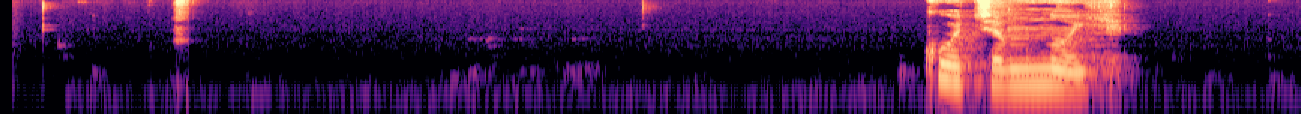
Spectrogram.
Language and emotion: Russian, neutral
